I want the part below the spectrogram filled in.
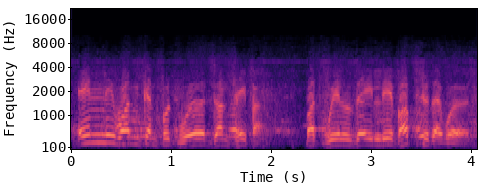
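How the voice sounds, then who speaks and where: An actor in an old-time radio drama playing a gruff, skeptical well-to-do colonial father who grudgingly doubts everything. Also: a little high, big pitch swings, moderate pace, background noise. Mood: grumbling, skeptical. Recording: muffled old radio recording, crowd behind.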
